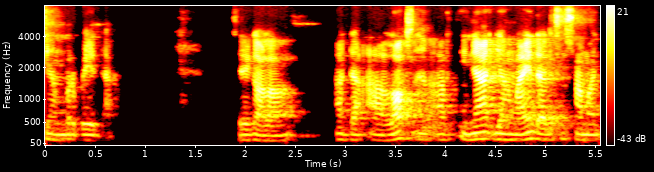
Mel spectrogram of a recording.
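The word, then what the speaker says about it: ἄλλος: Sebagai contoh, dalam classical Greek ada kata allos, ini bacanya nanti allos, yang artinya yang lain.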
